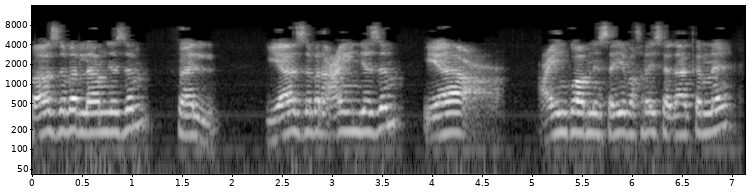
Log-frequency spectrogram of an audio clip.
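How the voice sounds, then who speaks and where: This tajweed teacher has a high, darkish voice with fairly even intonation and a Pakistani Urdu accent. He spells out letters and vowel marks, then recites slowly in long drawn-out notes, switching between that and quick explanation. The audio is lo-fi, dull, distant and roomy.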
